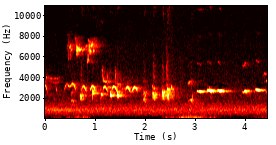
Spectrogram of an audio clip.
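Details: A song thrush in Brighton in June 2020 sings bright, looping whistled phrases, repeating short motifs, over a steady background hiss like distant traffic.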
